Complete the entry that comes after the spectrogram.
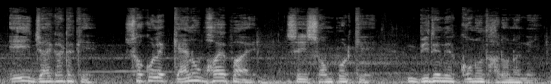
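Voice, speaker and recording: A man narrating a scripted horror story in a dramatic storytelling style. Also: medium pitch.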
